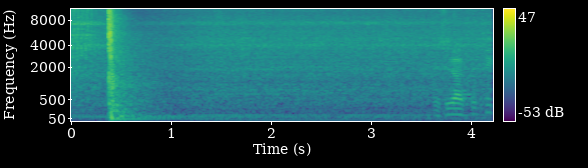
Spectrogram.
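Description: A car hood slammed shut about half a second in, one sharp bang, over the steady idle of the 2015 Chevrolet Equinox's 2.4-litre four-cylinder engine.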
